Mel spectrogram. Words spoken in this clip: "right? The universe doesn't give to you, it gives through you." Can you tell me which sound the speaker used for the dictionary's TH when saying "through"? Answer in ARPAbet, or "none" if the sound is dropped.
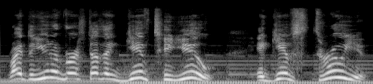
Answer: TH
